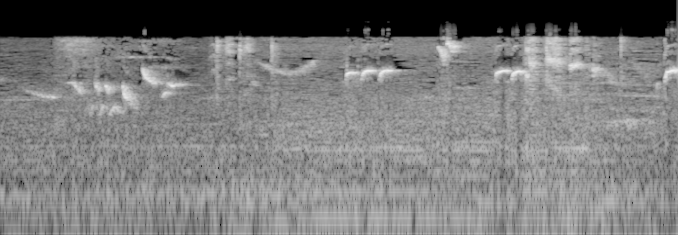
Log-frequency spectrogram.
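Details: Murai batu (white-rumped shama) therapy bird singing ngeplong: a soft opening of slurred whistles, then sharp chips and short high whistled notes in clipped bursts, some clicking in between.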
